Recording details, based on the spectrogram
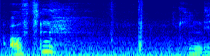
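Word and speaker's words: Höfn: Je viens d'arriver à Hoffen, qui est une des 6, ça se prononce comme ça.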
